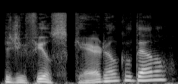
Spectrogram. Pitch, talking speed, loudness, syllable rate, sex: 135 Hz, 200 wpm, -18 LUFS, 4.6 syllables/s, male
